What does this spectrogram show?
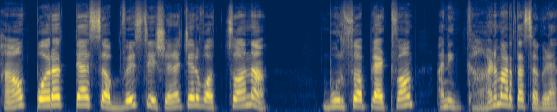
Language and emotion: Goan Konkani, disgusted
